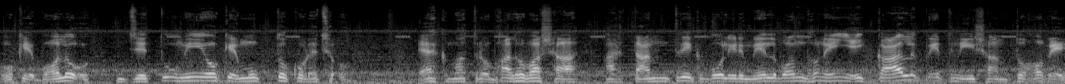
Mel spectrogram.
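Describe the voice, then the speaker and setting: A man's voice: fairly high pitch, fairly even intonation, a little slow, music in the background. A man voicing a stern village tantric who gives firm commands and intones mantras. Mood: urgent.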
